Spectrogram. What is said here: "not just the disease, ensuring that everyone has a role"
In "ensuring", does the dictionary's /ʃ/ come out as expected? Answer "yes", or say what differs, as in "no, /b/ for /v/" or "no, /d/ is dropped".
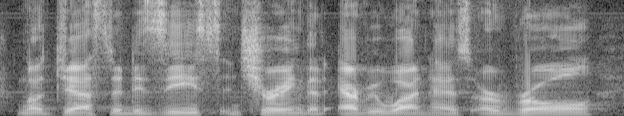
yes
